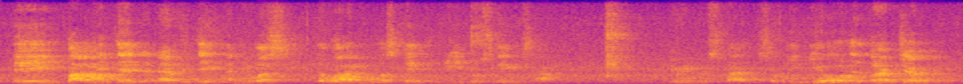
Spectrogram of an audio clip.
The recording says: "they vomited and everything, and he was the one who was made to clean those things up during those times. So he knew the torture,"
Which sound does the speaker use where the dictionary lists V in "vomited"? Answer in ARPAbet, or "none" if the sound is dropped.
B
